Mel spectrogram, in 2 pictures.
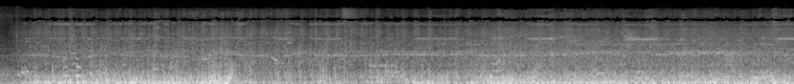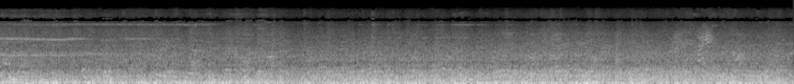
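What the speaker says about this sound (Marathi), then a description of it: "त्यानंतर मग ही ट्रेन अमरावतीपर्यंत जाणार आहेच" A Pune–Amravati express train running near Jalgaon junction, a loud continuous rumble of wheels on rails with rattling carriages and faint squeals throughout, heard from inside the train, with a voice speaking over it.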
